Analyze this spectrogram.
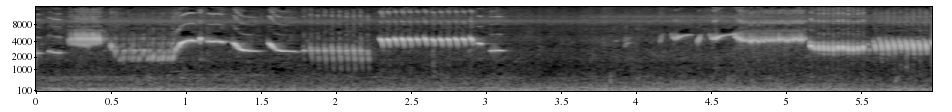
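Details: Canary song for teaching young canaries: varied whistled slurs, a fast buzzy trill, quick pulsed rolls and clear sustained whistles, quieter than surrounding passages, with a low hum in the background.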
